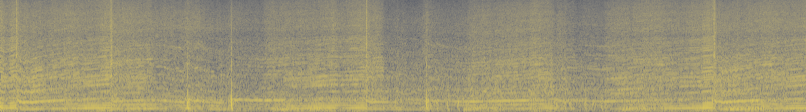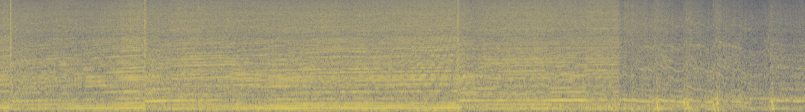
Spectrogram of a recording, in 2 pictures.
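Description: A racing car engine screams, rising in pitch through each gear and dropping as it brakes.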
